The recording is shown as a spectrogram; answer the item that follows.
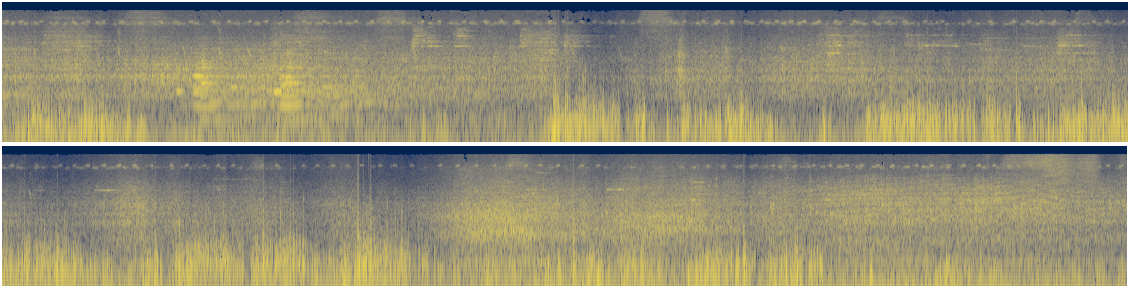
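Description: Freight train cars rolling slowly past, their wheels rumbling and clattering over the rails. The locomotive's horn is ending right at the start and sounds another blast of about a second and a half about two and a half seconds in.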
